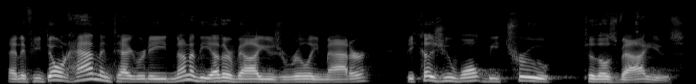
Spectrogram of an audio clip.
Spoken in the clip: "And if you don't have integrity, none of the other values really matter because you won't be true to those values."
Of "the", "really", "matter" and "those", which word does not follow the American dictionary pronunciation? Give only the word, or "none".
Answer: none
